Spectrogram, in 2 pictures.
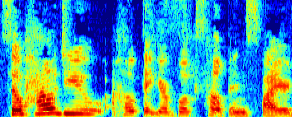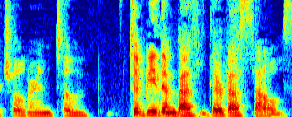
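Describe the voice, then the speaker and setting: Speaking at a fairly slow pace with lively intonation, a woman with an American accent has an ordinary speaking voice. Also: medium pitch for a woman. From United States. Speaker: book blogger and interviewer. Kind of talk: interview. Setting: social media live video.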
